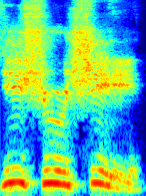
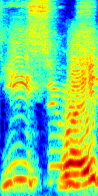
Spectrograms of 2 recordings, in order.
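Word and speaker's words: Yi Sun-sin: look at this and be like, it's Yi Shu Shi or Shu Shin Shi. Obi-Wan Kenobi is harder to pronounce than this. Yi Sun Shi is very simple, right?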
